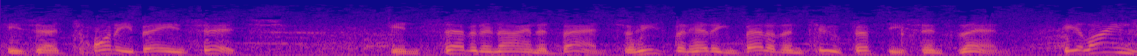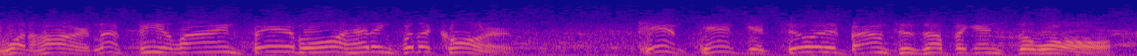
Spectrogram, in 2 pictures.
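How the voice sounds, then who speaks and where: An American man calling baseball play-by-play on the radio, in clipped phrases with conversational asides between pitches. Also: big pitch swings, a little fast. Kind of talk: live sports commentary. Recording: vintage 1970s AM radio broadcast, tinny, noisy.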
